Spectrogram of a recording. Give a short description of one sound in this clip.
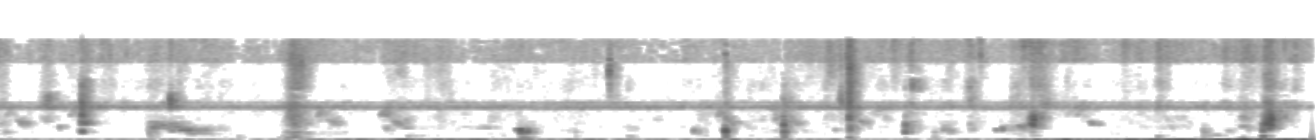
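Leaves rustle outdoors in a light wind.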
